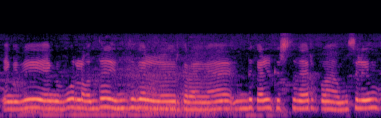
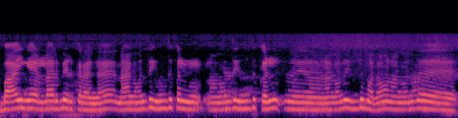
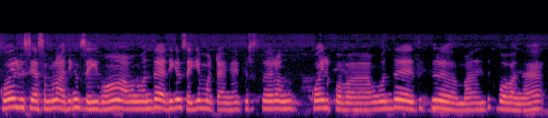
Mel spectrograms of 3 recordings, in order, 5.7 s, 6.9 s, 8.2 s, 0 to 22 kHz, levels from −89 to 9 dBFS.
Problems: constant background noise, background conversations at intervals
